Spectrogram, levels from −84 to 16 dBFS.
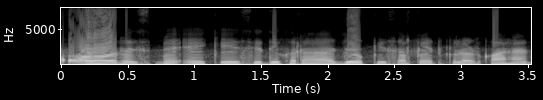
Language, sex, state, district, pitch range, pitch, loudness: Hindi, female, Chhattisgarh, Raigarh, 195-205 Hz, 200 Hz, -14 LUFS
